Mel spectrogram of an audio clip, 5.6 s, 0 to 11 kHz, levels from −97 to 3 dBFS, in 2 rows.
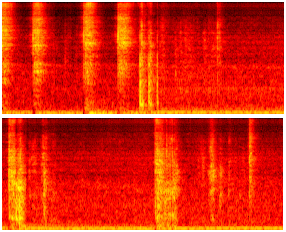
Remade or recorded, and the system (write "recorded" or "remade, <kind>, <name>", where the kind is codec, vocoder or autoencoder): remade, vocoder, WaveNeXt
